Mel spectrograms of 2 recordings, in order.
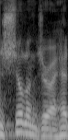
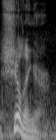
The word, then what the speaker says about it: Schillinger: Vernon Schillinger.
